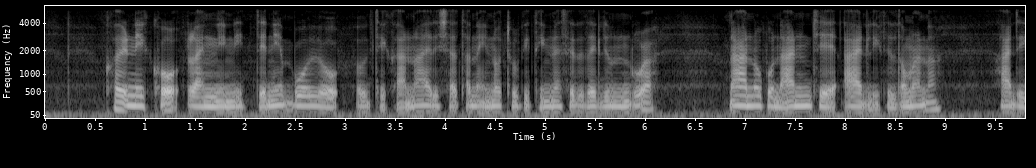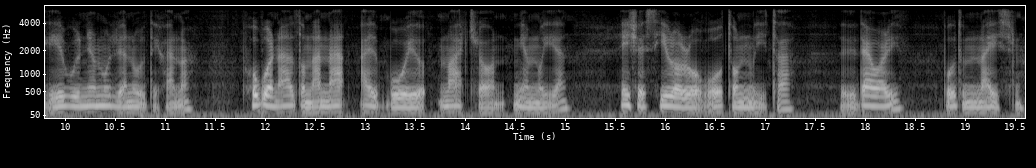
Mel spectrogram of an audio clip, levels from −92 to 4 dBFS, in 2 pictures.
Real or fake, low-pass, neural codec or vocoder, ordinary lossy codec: fake; 5.4 kHz; autoencoder, 22.05 kHz, a latent of 192 numbers a frame, VITS, trained on many speakers; none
